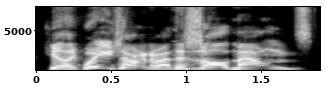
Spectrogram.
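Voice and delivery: ordinary talk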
